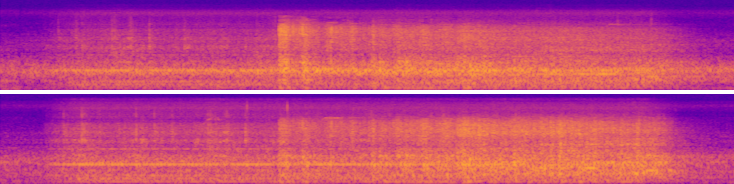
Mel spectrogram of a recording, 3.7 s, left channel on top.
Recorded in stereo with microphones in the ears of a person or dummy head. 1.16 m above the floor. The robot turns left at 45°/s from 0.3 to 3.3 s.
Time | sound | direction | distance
1.4 | sawing | 15° left | 0.6 m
